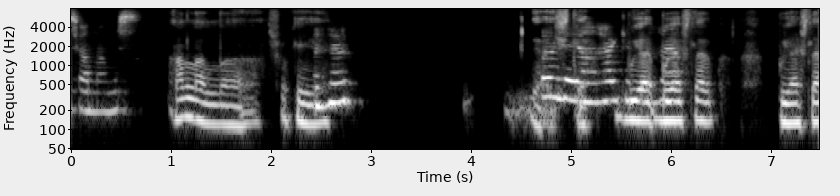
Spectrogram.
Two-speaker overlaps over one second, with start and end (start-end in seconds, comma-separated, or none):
4.7-6.3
